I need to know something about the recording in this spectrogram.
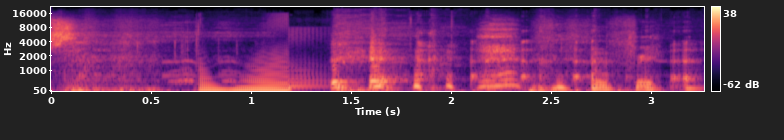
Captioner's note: laughter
